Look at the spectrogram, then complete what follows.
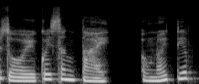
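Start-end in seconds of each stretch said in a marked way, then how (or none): none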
